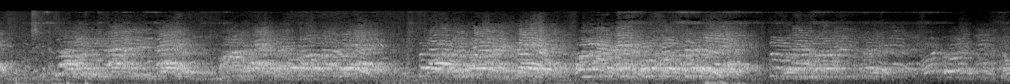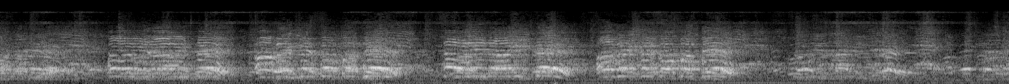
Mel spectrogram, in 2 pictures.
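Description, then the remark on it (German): A large street demonstration crowd of undocumented foreigners without papers (sans papiers) chants loudly and rhythmically in repeated bursts, voices rising and falling together for the whole stretch, with shouting and crowd noise underneath. “Какая демонстрация это? Почему люди есть на улицу?”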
